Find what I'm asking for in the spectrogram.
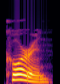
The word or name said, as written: koren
